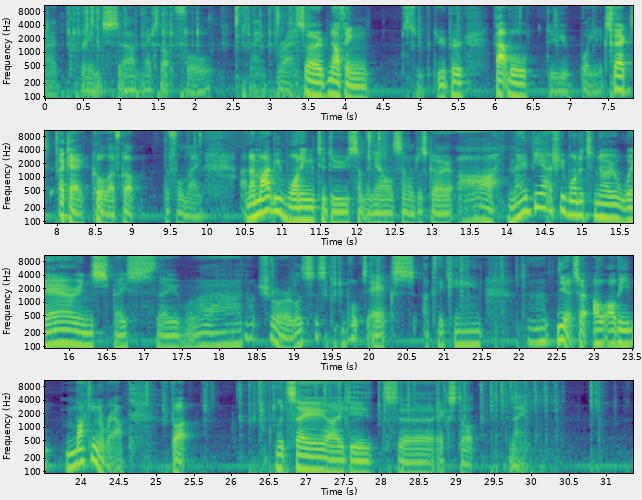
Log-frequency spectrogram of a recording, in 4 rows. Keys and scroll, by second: 7.4 ctrl+Return, 26.2 ctrl+c, 27.3 ctrl+v, 28.6 ctrl+Left.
